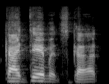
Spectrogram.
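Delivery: loud exasperated curse; real exasperated shout at Scott; frustrated outburst. Real, not acted. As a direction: blurt it out, fed up.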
